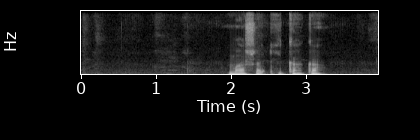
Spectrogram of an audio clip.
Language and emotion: Russian, neutral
